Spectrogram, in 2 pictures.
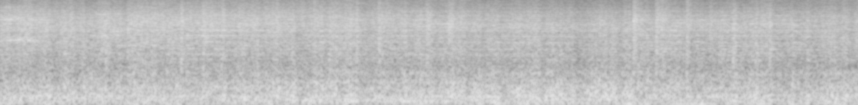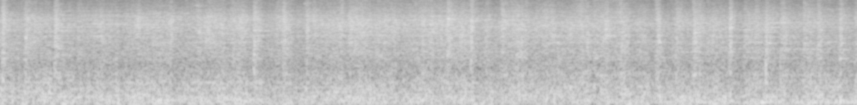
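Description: Steel wheels clatter over rail joints.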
